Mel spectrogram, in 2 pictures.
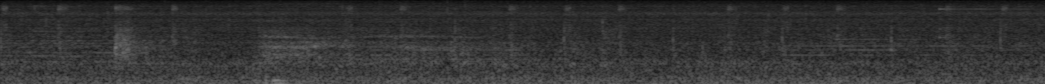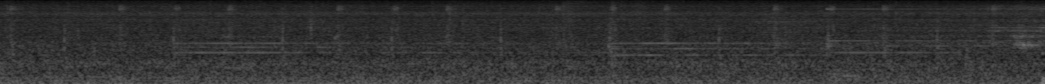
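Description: Heavy rain making a steady hiss, with a phone lottery game's soft music, short electronic tones and a regular light ticking over it.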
